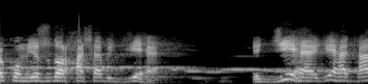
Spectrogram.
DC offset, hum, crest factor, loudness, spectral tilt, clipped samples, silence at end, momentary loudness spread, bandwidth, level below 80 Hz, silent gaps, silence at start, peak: under 0.1%; none; 18 dB; -17 LUFS; -5.5 dB/octave; under 0.1%; 0 s; 22 LU; 9 kHz; -66 dBFS; none; 0 s; 0 dBFS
